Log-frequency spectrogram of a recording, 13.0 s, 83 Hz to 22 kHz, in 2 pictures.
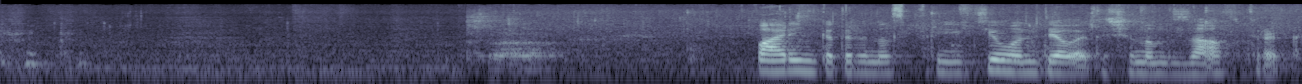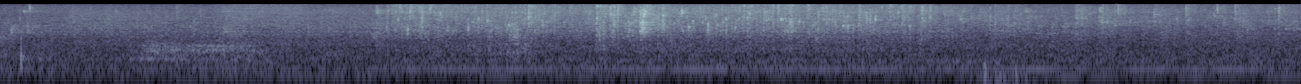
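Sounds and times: food sizzling in a frying pan: 2.4s - 13.0s.

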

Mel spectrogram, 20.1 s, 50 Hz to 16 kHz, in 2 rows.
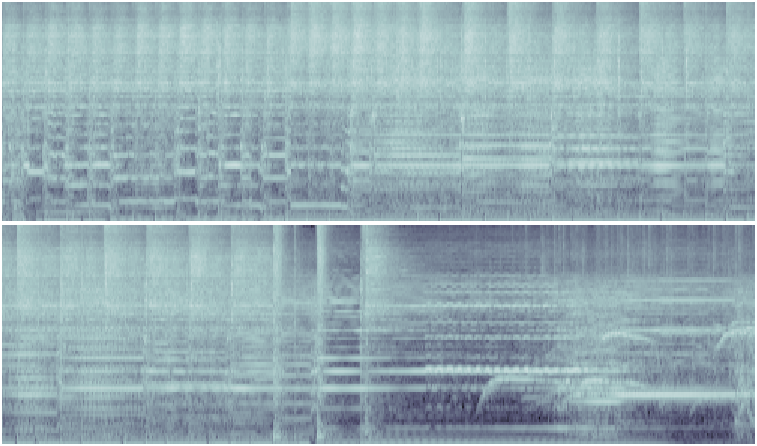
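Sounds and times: guitars ringing held notes: 0.0s - 19.6s
live rock band playing: 0.0s - 20.0s.

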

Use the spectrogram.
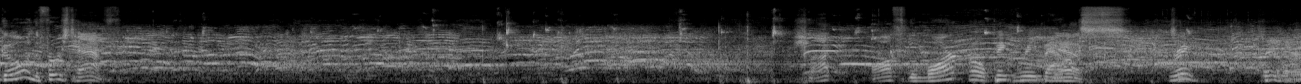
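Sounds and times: voices: 0.0s - 13.0s
sneaker squeaks: 3.0s - 9.1s, 9.7s - 10.8s.

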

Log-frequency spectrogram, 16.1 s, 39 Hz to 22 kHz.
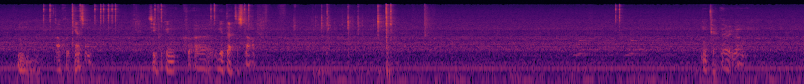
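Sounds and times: steady low hum: 0.0s - 16.0s
keyboard keystrokes: 12.3s - 12.5s
mouse clicks: 12.3s - 12.5s.

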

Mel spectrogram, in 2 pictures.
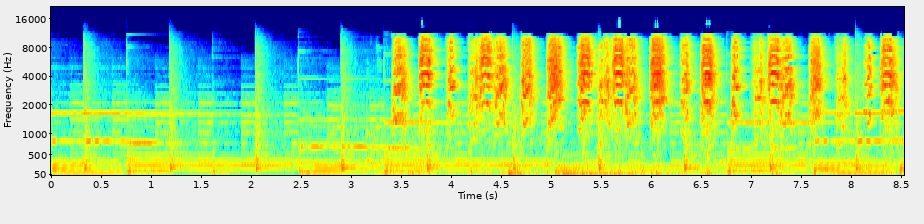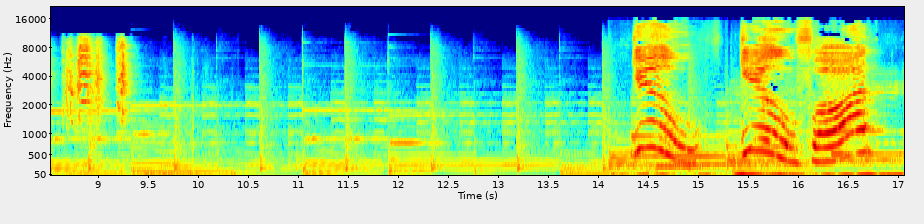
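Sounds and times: background music: 0.0s - 17.0s
parakeet squawking: 3.4s - 9.5s.

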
